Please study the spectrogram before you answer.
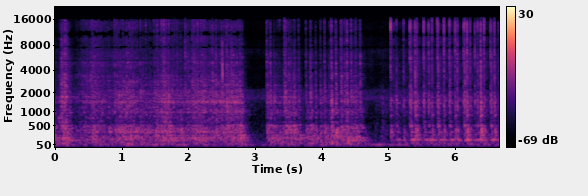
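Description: Long nails scratch and tap the woven rattan cane mesh of light wood-framed doors on a hollow cabinet. A dense, steady rasping scratch fills the first five seconds, broken by two short pauses. It ends in a quick run of bright, dry taps.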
